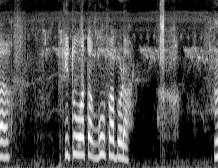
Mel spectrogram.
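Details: Billy goat (boka) in Nepal: a brief bleat, then a burst of five or six quavering, falling bleats in quick series, another short bleat at the end; quiet outdoor background with a faint click.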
